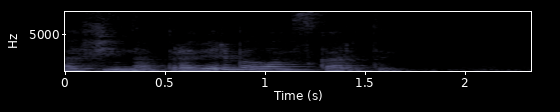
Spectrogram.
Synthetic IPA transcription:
afʲinaprɐvʲeɾʲbalˠanskart̪ɨ

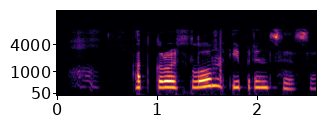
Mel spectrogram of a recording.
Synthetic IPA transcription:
ɐt̪kɾojslˠonipɾʲɪnt̪sɛsə

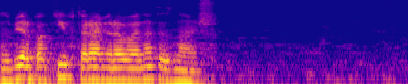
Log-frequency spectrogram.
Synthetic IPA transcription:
zbʲerkɐkʲift̪ɐɾajəmʲɪɾɐvajənat̪ɨznajɪʂ

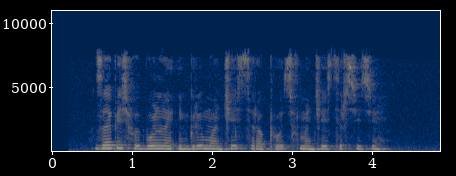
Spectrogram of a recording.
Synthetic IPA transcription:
zapʲɪsʲfʊd̪̚bolʲnəjʔɪɡɾɨmanʲt͡ɕesʲt̪ʲəɾɐpɾot̪ʲɪ̥fmanʲt͡ɕesʲt̪ʲersʲit̪ʲi

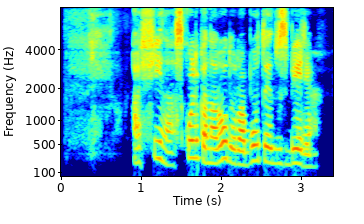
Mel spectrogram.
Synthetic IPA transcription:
afʲinɐskɔlʲkənaɾɔd̪uɾabɔt̪əjɪt̪vzʲbʲeɾʲɪ

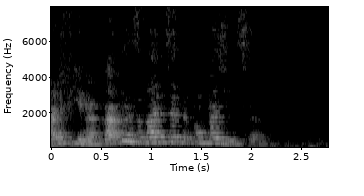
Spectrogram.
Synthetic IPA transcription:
alʲfʲinɐkaknɐzɨvajɛt̪sːəɛt̪əkəmpazʲit̪sɨjɐ

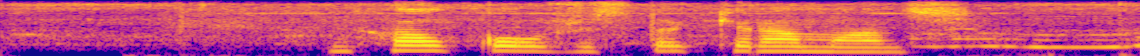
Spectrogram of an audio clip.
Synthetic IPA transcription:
mʲɪxalˠkofʐɨst̪okʲiɾɐmans

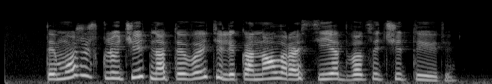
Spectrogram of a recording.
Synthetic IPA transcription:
t̪ɪmɔʒeʂfklʲʊt͡ʃɪtʲnɐt̪eʋɛtʲelʲɪkɐnɑlˠɐɾɐsʲijɐd̪ʋat̪sɐt̚ʲt͡ʃɪt̪ɪɾʲɪ

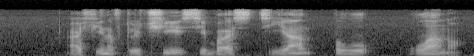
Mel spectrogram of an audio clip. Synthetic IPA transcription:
ɐ̰fʲinəfklʲʉt͡ɕisʲɪbasʲtʲjanpə | lˠano̰

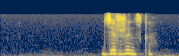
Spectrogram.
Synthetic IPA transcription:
d͡zʲɛrʐɨnskɐ

